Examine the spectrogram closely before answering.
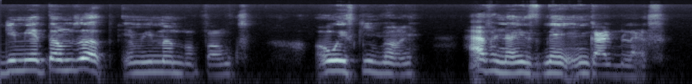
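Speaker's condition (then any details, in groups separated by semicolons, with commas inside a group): Cerebral palsy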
